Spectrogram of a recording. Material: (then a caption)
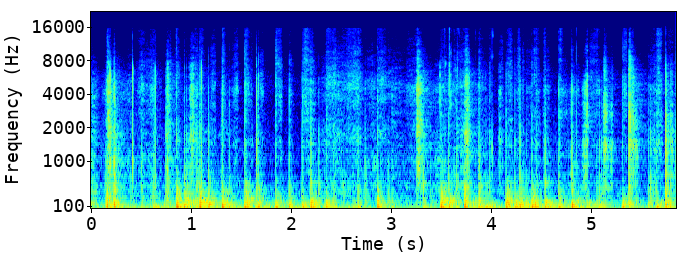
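Paper. A large, thin sheet of stiff white cardstock, a printed affirmations poster, is held upright in one hand while fingertips and nails rub and tap its back surface. The result is a dense run of soft, dull taps and scratchy rubbing. The sound is mostly low thuds, with brief bright crackles over a quiet hiss.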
